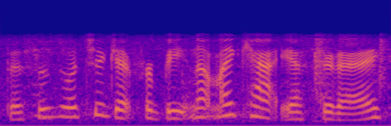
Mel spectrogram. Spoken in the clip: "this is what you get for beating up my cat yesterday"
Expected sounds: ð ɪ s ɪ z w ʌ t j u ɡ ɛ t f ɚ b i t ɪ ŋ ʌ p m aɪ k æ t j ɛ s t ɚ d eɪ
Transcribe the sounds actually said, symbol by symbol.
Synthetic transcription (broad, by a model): ð ɪ s ɪ z w ʌ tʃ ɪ ɡ ɛ t f ɚ b i t ɪ ŋ ʌ p m aɪ k æ t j ɛ s t ɚ d eɪ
